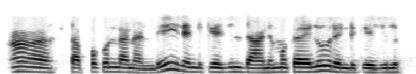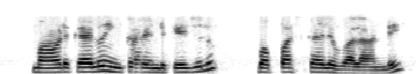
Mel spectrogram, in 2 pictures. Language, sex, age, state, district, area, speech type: Telugu, male, 18-30, Andhra Pradesh, N T Rama Rao, urban, conversation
